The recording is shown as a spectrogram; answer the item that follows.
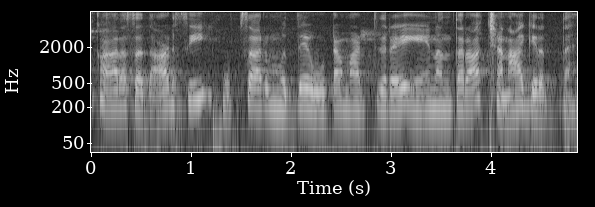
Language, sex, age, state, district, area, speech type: Kannada, female, 30-45, Karnataka, Chamarajanagar, rural, spontaneous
